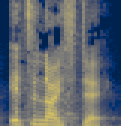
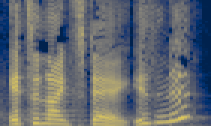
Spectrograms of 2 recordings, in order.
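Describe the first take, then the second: First: "It's a nice day" stated plainly with a falling end; "It's a nice day" in an even, final tone; flat-out declarative. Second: "isn't it" rising high as a tag question; tentative "It's a nice day" with a high rise on "isn't it"; upward inflection. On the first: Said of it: "flat out". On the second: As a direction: lift "isn't it" right up, seeking agreement. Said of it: "they use upward inflections". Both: Shown as a demonstration.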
